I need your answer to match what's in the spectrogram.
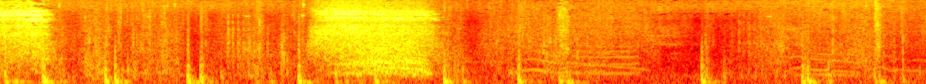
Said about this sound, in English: And I will say, you will hear a bit of noise. That's just me as Joel going around collecting my half pair of scissors and all that. But yeah, here is Ellie trying to whistle and failing and then successfully whistling.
